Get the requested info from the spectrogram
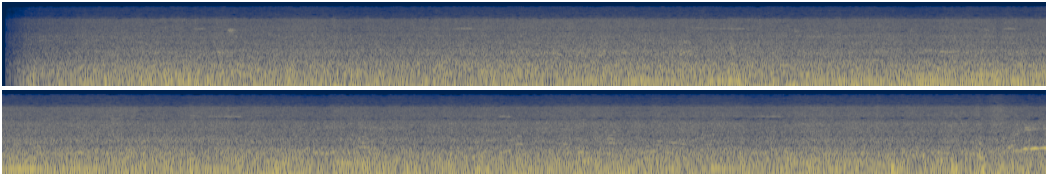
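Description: Steady rushing noise of heavy cyclone rain, with a low steady hum underneath and no change in level throughout.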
